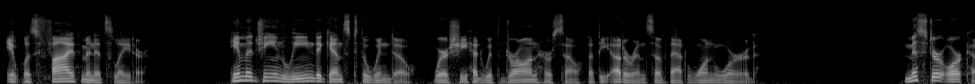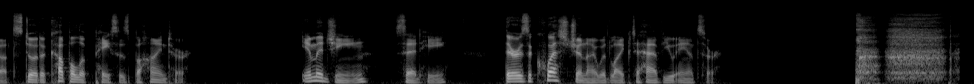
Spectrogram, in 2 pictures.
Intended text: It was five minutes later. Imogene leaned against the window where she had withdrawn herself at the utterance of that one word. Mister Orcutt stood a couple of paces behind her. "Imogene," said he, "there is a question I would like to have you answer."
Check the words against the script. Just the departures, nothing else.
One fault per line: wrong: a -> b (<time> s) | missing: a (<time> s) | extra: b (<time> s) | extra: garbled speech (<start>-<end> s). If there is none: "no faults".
no faults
